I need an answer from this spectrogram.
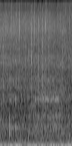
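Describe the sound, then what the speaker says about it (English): Onions frying in hot olive oil in a pot, a faint, steady crackling sizzle with a few soft pops, heard alone at low level. "You can hear them. You can hear that sizzling right now."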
